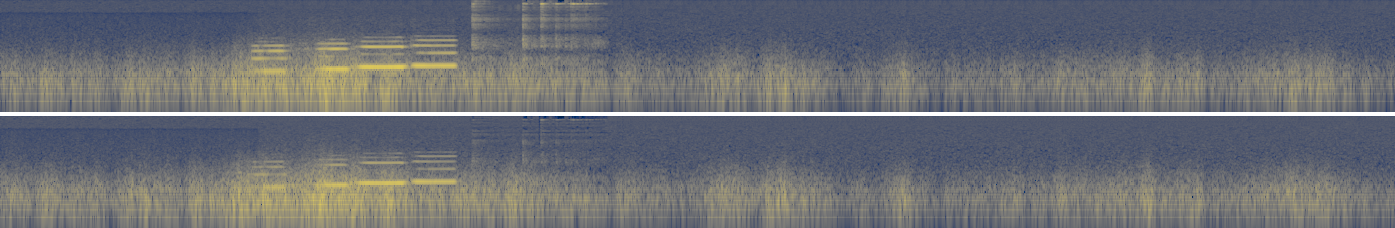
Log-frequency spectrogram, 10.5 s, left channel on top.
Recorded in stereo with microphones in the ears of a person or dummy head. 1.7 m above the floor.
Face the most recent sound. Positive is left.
turn(degrees=60)  # may be behind; listen again after turning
